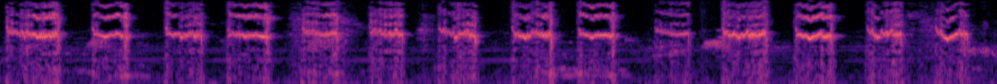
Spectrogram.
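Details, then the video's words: Tame parrot singing a long run of repeated harsh, whistled notes, about fifteen in ten seconds, each with a slight wavering pitch and strong overtones, steady and rhythmic. "Best Parrot Singing on the Internet"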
